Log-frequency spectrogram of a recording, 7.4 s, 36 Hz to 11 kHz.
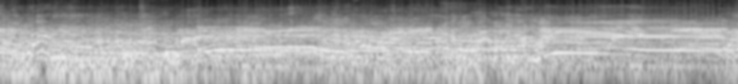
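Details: Sahiwal bull calves for sale at Raniganj market in Dinajpur, 30 September 2024, as the market opens: a string of sustained lowing moos, some sliding downward, set against constant bargaining talk and crowd noise.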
